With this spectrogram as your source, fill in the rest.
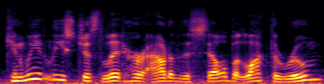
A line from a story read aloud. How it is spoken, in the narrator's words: Julian asked desperately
